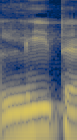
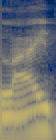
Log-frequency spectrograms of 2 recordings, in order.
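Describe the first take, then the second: First: The vowel sounds like ee. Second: The vowel sounds like eye. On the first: The speaker calls it wrong. "లీట్ అంటలేం" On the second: The speaker calls it right. "లైట్ అంటున్నాం"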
